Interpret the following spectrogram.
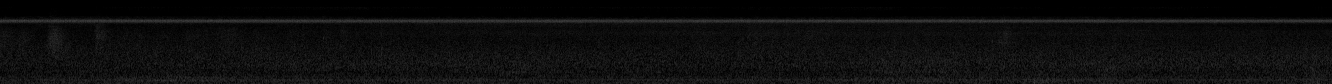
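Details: Summer cicada chorus, captured when the insects were least loud, forms a constant shrill whine that never pauses, with a couple of brief soft calls near the start over a quiet outdoor background.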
